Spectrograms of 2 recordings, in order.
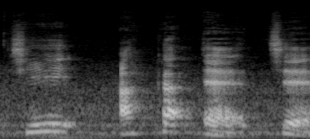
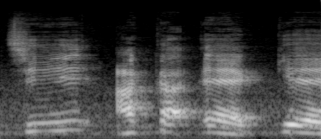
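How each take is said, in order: First: চি, আক্কা, এ spelled out, then চে with a ch; soft CH sound. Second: C, আক্কা, এ spelled out, then কে with a hard k; hard K sound. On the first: Teacher shows what it would become, spelled-out demo with ch চে. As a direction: land on চে as "cheh" instead of a k. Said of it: "চি, এ, চে হয়ে যেত". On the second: Teacher explains the silent letter, spelled-out demo with hard-k কে. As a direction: land on কে as "keh", drawn out. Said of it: "কোয়ার উচ্চারণ করার জন্য". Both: Shown as a demonstration.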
